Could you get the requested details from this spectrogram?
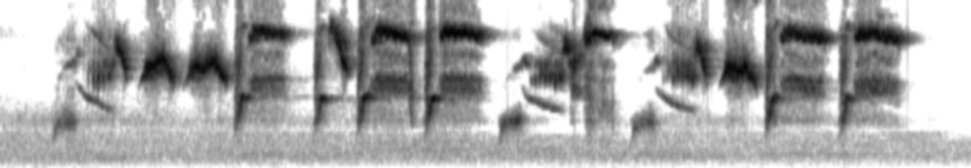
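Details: Common starling song by a nest box: rapid repeated high rattles, clicks and squeaky whistles in a continuous rhythmic chatter lasting about seven seconds.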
